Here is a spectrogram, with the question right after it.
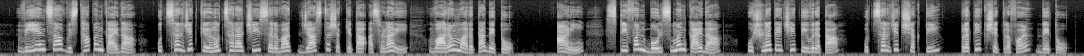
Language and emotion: Marathi, neutral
